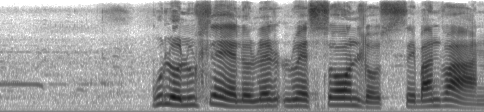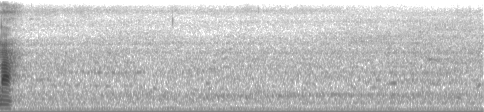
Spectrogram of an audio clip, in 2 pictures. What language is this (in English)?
Swati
